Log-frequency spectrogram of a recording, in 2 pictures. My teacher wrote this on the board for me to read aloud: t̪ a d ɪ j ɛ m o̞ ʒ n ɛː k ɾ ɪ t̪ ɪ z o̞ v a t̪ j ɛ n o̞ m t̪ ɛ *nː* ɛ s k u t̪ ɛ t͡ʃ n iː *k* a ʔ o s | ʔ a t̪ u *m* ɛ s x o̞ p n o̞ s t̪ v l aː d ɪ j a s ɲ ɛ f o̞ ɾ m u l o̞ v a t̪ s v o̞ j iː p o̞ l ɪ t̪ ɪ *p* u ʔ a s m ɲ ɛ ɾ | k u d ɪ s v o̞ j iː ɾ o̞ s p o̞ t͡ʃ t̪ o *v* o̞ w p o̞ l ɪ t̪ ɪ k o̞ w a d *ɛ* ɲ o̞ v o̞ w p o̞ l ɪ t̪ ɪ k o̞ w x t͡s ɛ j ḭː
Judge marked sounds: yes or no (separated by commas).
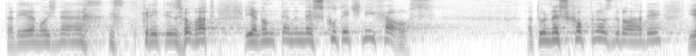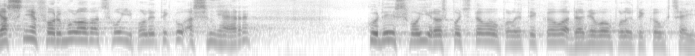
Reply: yes, no, no, no, yes, no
